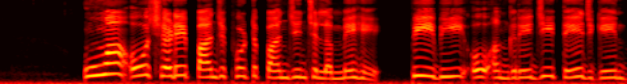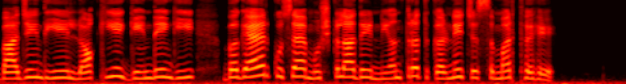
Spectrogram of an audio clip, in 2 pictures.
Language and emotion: Dogri, neutral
